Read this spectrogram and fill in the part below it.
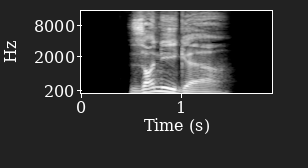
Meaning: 1. comparative degree of sonnig 2. inflection of sonnig: strong/mixed nominative masculine singular 3. inflection of sonnig: strong genitive/dative feminine singular
- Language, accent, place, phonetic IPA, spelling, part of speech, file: German, Germany, Berlin, [ˈzɔnɪɡɐ], sonniger, adjective, De-sonniger.ogg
